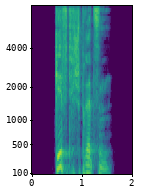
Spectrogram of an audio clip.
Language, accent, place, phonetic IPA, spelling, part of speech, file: German, Germany, Berlin, [ˈɡɪftˌʃpʁɪt͡sn̩], Giftspritzen, noun, De-Giftspritzen.ogg
- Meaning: plural of Giftspritze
